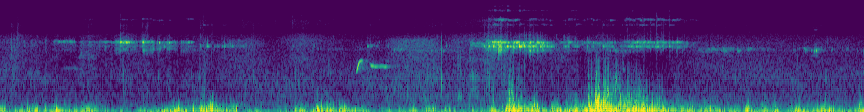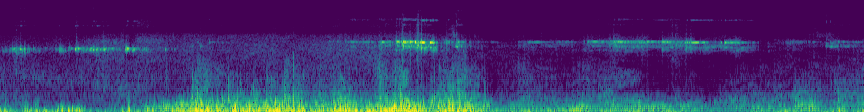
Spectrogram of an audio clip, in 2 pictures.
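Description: A falconry hawk's leg bells tinkling high and thin, on and off. Under them is low gusty rumbling of wind on the microphone, loudest twice, about eight to ten and sixteen to twenty seconds in.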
